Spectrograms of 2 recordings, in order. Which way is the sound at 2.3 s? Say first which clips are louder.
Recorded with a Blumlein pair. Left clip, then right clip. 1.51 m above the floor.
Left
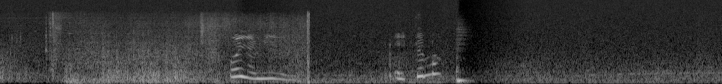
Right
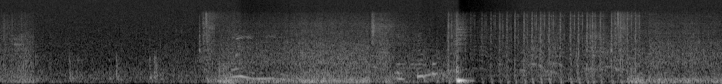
Left 11 dB; 25° left.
